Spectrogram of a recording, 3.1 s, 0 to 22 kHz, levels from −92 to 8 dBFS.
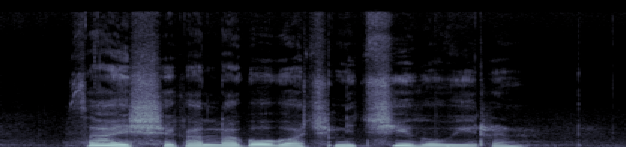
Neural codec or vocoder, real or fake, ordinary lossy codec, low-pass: none; real; none; none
